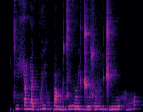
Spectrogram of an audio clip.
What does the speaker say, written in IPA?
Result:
c i ç ɑ ɲ a j ɡʷ a̤ j ɔ̤ p a m b ɵ d͡z i ð ɵ j d͡ʒ u s ɵ v i d͡ʒ i̤ ɲ u h ɔ̤

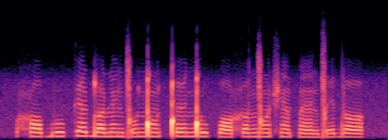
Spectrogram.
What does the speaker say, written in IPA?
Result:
x ɒ b u k ɛ ɖ ʌ ɳ ẽ ɡ͡ǀ o ŋ͡ǃ õ ǃ ɘ ŋ͡ǃ u p ɒ x ʌ ŋ͡ǀ õ ʃ ɛ̃ p ɛ̃ ɡ͡ǀ e d ʌ

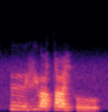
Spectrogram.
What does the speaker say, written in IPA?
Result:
ɨ vʲ u tˤ i h u

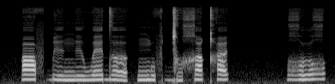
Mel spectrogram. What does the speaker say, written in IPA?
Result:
ɑ f ɓ ɪː ŋ ɪː w ɛ d ʌ | ŋ͡m ʊ f ɡ͡ǀ ʊ χ ə qʰ ɪ | ʁ u ʁ

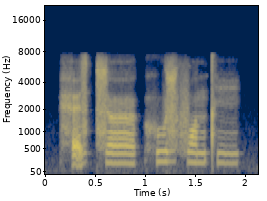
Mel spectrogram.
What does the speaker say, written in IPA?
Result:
h ɛ̰˨ z t͡s œ˨ | h u˨ z f ɔ˨ n t̪ʰ i˨

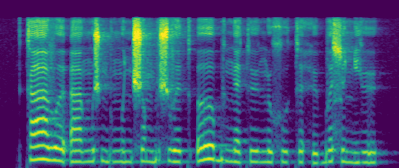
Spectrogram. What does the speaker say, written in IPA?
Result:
k aː v ɤ ə̯ ʔ aː ŋʷ ə ʃ m b ə ŋʷ a ɲ ʃ ɔ m b ʉ ʃ v ɘː k ʔ ɤː b ʉ ŋ ɛ k ʉː ŋ ə˞ xʷ ɘː k ɘ h ʉ b ə ɬ ʉ ɲ j ʉ

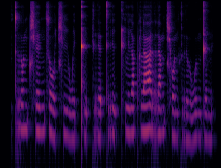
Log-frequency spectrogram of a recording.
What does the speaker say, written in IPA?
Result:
t r o˥˩ n t͡ɕʰ eː˦˥ ŋ s oː˨˩ t͡ɕʰ iː˨˩ w i˨˩ t̚ kʰ i˨˩ ʔ k r e˨˩ ʔ t r i˦˥ ʔ kʰ l i˥˩ a̯ pʰ l aː˥˩ r a˥˩ m t͡ɕʰ o˧ n k r ɯː˩˦ w ɯː˧ ŋ t e˧ n

